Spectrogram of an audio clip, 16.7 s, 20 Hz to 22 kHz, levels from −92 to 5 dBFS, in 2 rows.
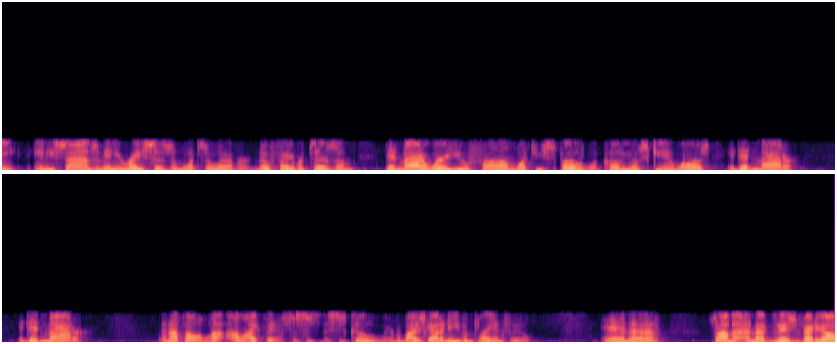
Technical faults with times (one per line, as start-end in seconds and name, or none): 0.00-16.66 GSM full-rate codec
